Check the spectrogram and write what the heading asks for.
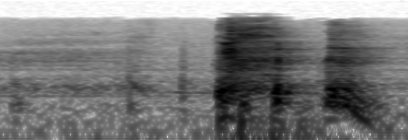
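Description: Near silence, then a man's short cough about a second in.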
